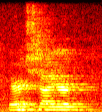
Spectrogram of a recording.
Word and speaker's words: Erin Schneider: So Aaron Schneider, Luann Swedberg, did I get that pronounced right?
